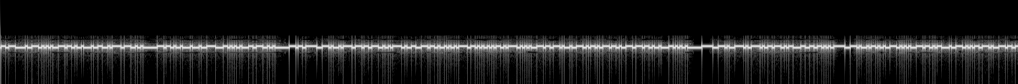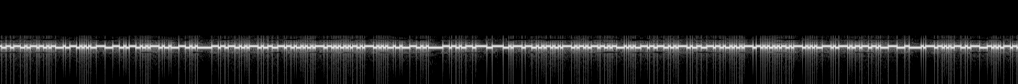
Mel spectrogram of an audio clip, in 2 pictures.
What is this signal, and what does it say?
RTTY, about 45.45 baud. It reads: MAY 23, 1947, THE NEW JERSEY HAD A 4TH BIRTHDAY BASH IN BAYONNE, NEW JERSEY, ATTENDED BY NEW JERSEY GOVERNOR
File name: fsk170 / USS-New-Jersey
